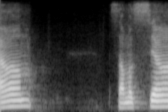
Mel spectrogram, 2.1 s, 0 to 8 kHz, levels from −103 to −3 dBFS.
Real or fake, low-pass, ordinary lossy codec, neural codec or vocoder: fake; 7.2 kHz; Opus, 32 kbps; codec, 16 kHz, 0.5 kbps, X-Codec, HuBERT features, trained on LibriSpeech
